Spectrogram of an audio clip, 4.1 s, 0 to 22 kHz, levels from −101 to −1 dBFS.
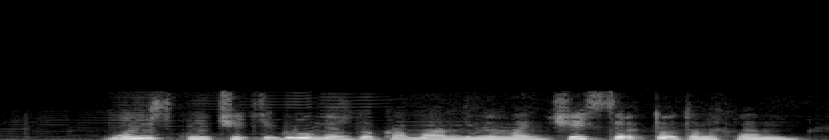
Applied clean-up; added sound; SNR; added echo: neural mask model DeepFilterNet 3.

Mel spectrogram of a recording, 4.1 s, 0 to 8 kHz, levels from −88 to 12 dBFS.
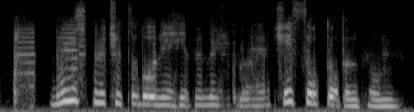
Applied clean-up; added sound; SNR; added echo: neural diffusion model UNIVERSE++.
